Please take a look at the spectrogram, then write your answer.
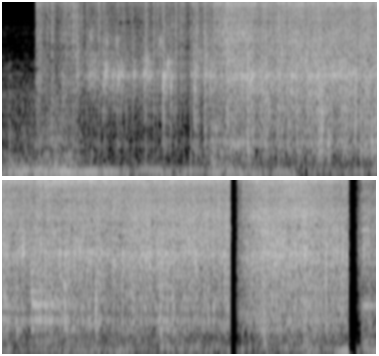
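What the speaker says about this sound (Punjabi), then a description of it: "ਤੇ ਹੁਣ ਇਸ ਤੇਲ ਦੇ ਵਿੱਚ ਜੀ ਆਪਾਂ ਥੋੜਾ ਥੋੜਾ ਰੋਸਟ ਕਰਾਂਗੇ ਜੀ ਸ਼ਿਮਲਾ ਮਿਰਚ ਤੇ ਜੋ ਆਪਾਂ ਪਿਆਜ਼ ਲਏ ਨੇ ਜੀ" Capsicum and onion roasting in oil for chilli paneer, producing a loud, steady frying hiss and crackle that builds after a quieter start, with two brief dropouts near the end and no talking.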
